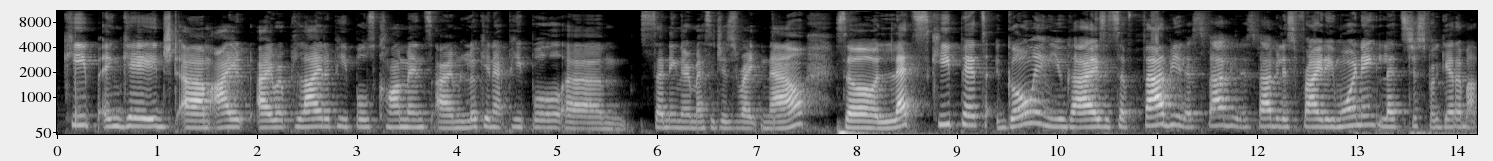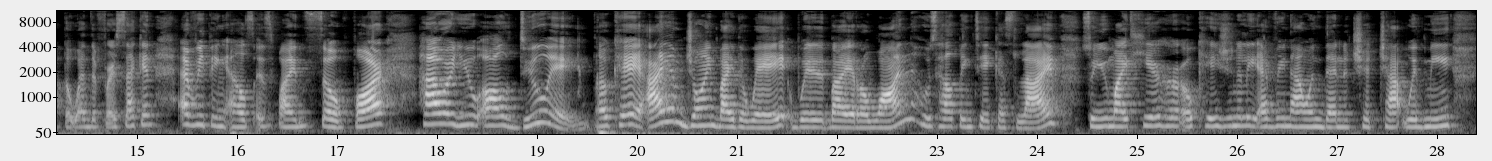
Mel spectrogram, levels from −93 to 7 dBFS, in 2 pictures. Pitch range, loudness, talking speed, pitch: 190-225 Hz, -19 LUFS, 175 wpm, 205 Hz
